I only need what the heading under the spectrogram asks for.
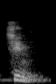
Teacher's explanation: you block complete closure is there but the release of this air is very gradual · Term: affricates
